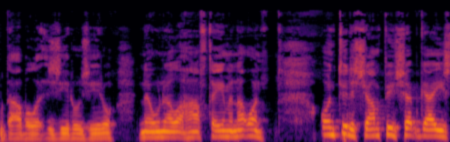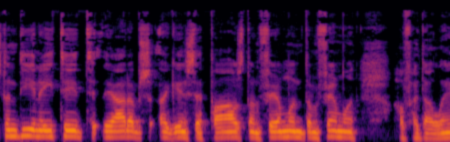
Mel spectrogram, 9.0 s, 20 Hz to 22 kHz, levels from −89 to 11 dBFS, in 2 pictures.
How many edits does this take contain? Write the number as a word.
zero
